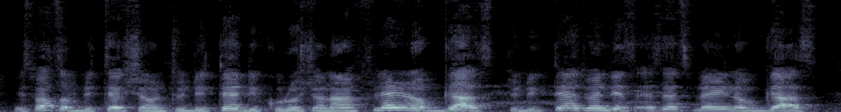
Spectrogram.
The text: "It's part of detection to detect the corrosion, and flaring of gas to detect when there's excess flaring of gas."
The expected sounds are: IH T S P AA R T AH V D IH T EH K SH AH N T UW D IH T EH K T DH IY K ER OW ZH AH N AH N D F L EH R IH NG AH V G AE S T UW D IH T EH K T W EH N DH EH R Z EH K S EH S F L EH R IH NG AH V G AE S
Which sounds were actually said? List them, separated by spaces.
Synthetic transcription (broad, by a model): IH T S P AA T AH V D IH T EH K SH AH N T UW D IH T EH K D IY K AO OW SH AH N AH N F L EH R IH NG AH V G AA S T UW D IH T EH K T W EH N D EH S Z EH S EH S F L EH R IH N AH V G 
